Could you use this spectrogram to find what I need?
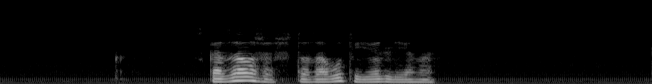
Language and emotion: Russian, neutral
